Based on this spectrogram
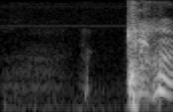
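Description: During a sermon, a person coughs after something goes down the throat: a faint throat sound comes first, then one loud, harsh, rasping cough.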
